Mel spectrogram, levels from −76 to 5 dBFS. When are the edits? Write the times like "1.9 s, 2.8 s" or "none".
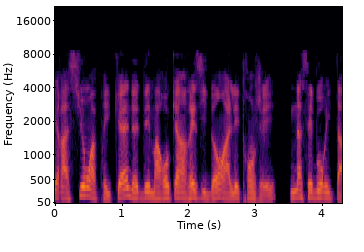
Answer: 3.4 s

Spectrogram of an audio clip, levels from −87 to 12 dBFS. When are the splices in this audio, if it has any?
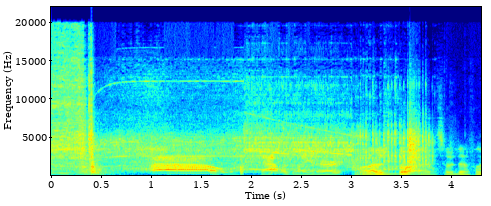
2.0 s, 3.0 s

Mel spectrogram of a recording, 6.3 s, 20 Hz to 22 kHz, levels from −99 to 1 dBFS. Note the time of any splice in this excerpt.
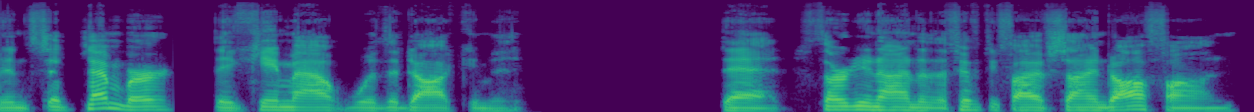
0.9 s

